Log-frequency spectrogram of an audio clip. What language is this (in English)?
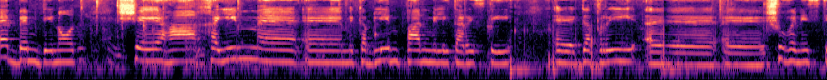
Hebrew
